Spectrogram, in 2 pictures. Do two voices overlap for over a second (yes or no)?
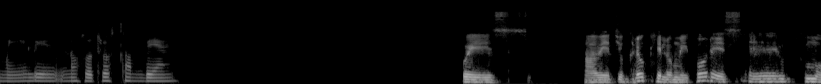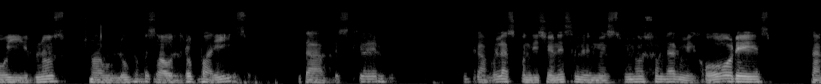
no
